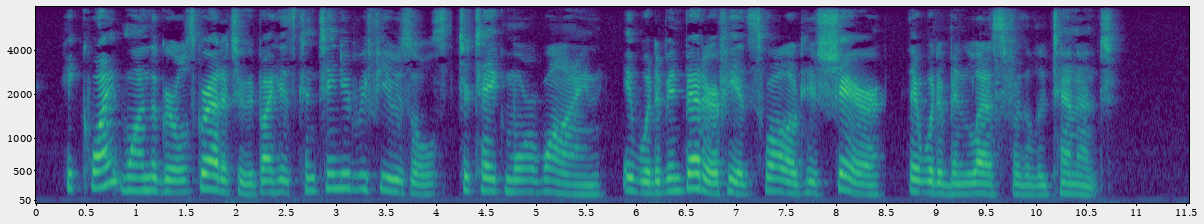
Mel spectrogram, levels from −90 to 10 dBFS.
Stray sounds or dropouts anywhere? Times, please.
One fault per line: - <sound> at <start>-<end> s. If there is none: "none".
none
